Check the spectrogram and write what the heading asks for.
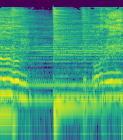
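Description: Live band music: a sung phrase ends on a falling note, the band drops to a brief hush, then comes back in suddenly about a second in with acoustic guitar, cello and a sustained low bass note.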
